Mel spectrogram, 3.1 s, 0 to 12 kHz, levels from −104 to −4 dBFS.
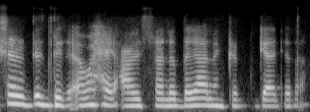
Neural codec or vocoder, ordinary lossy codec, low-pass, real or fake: codec, 16 kHz, 2 kbps, X-Codec, HuBERT features, trained on balanced general audio; Opus, 16 kbps; 7.2 kHz; fake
